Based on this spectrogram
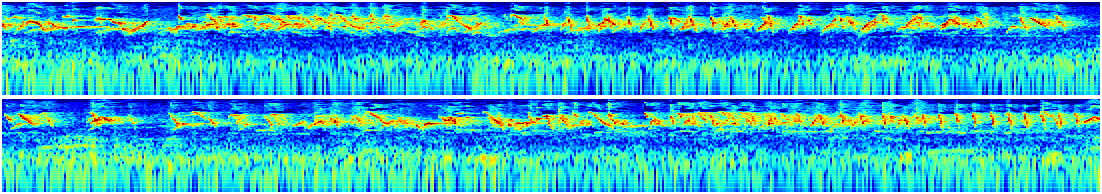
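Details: Pied Javan bush lark kept for song contests pours out eleven seconds of dense, high, buzzy trilling with rapid repeated notes, faint voices and noise underneath.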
